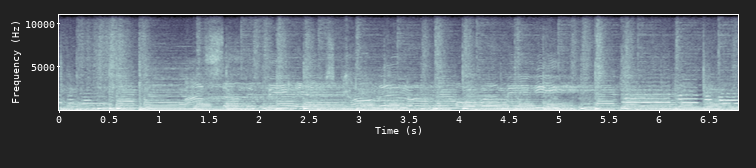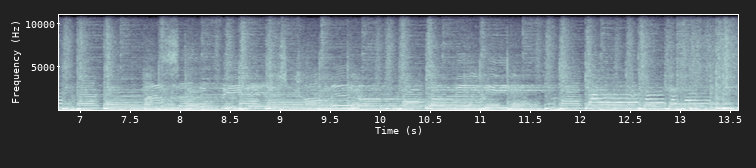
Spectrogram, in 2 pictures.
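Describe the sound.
A blues and jazz rock band performs live at the National Jazz and Blues Festival in England, with loud, dense, unbroken full-band music driven by steady percussion throughout.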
